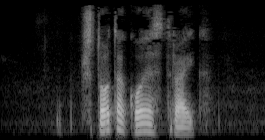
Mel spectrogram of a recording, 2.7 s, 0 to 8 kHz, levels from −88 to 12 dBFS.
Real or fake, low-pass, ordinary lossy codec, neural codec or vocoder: fake; 7.2 kHz; MP3, 32 kbps; codec, 16 kHz in and 24 kHz out, 1 kbps, XY-Tokenizer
